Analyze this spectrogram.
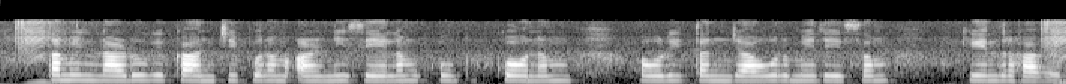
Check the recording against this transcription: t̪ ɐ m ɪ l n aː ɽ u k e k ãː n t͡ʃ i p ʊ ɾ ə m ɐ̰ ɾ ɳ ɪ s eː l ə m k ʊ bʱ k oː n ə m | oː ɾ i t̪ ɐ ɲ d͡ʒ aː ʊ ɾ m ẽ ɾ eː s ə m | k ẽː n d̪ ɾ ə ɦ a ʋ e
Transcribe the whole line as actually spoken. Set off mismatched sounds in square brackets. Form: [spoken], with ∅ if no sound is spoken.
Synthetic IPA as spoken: t̪ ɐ m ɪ l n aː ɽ u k e k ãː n t͡ʃ i p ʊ ɾ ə m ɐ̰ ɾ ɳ [i] s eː l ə m k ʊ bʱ k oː n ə m | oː ɾ i t̪ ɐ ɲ d͡ʒ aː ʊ ɾ m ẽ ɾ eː s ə m | k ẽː n d̪ ɾ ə ɦ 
